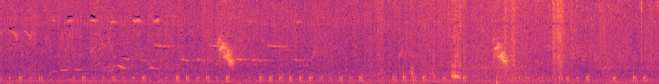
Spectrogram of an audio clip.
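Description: Small birds calling: a short, high call repeated about every two and a half seconds, with a few fainter chirps between, over a fast, steady run of soft clicks.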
